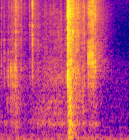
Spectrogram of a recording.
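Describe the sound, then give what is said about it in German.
Keys strike on a typewriter as a man types a report at a desk. A few faint, sparse clicks surround one sharper, louder strike, all quiet against a soft background. “Der Mann tippt alles säuberlich in die Schreibmaschine.”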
